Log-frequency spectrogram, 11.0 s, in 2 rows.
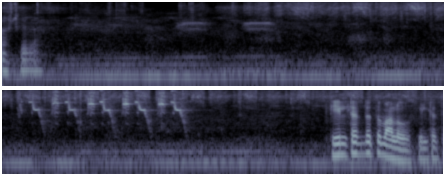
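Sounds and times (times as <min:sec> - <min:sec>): bird squawking: 0:02.2 - 0:04.5, 0:05.7 - 0:08.8.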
